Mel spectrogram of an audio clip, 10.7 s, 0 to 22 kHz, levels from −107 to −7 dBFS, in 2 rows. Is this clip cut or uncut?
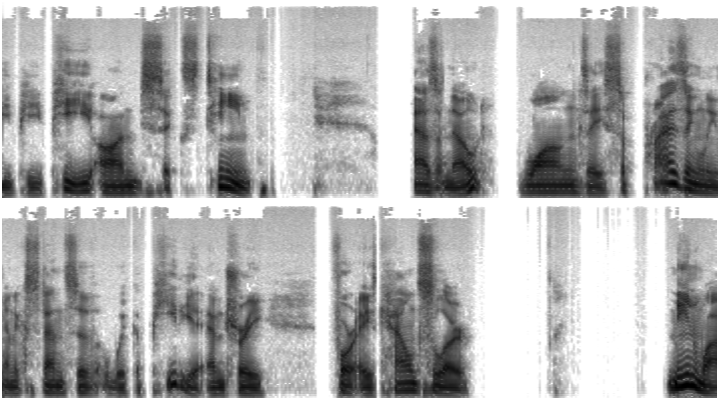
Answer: cut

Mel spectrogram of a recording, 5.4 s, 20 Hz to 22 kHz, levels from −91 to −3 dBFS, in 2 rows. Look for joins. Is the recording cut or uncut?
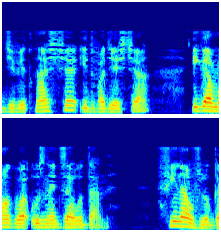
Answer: uncut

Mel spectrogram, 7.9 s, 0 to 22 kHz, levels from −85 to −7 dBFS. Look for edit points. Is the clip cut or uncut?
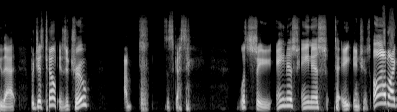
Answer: cut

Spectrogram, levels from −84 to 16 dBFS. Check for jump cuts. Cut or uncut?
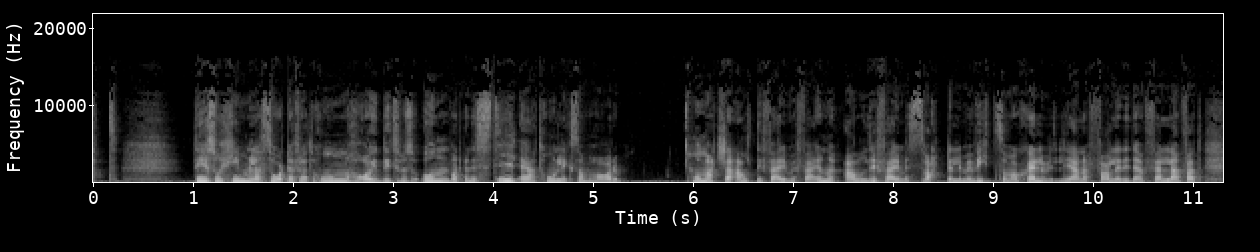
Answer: uncut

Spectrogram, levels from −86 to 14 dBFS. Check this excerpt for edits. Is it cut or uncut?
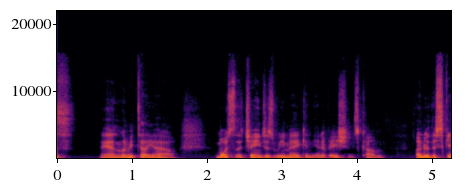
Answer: uncut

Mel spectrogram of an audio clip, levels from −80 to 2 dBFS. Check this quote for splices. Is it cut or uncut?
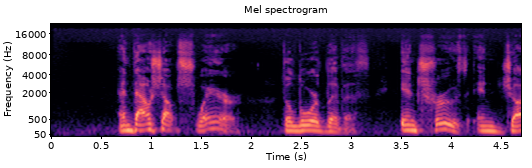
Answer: uncut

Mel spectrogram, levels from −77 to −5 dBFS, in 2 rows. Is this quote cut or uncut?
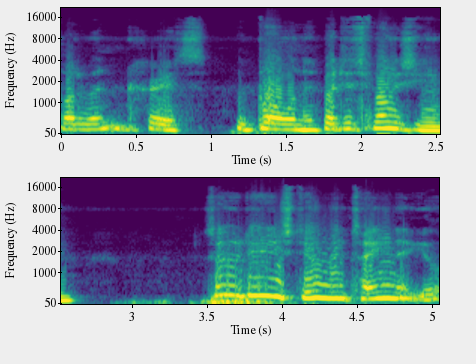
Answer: cut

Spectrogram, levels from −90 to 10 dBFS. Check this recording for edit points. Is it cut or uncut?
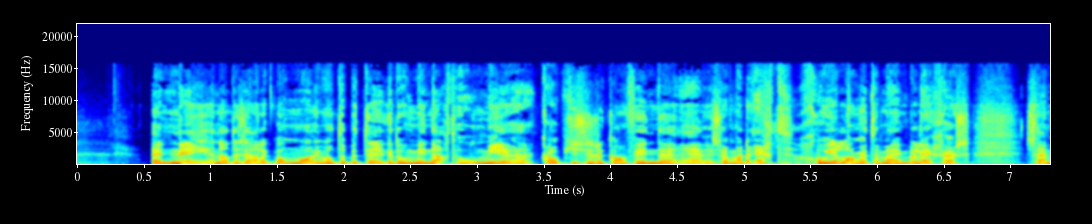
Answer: cut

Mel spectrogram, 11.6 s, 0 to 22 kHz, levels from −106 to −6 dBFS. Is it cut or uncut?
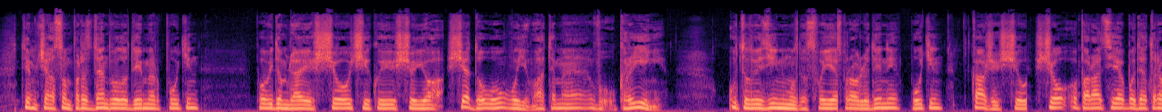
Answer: cut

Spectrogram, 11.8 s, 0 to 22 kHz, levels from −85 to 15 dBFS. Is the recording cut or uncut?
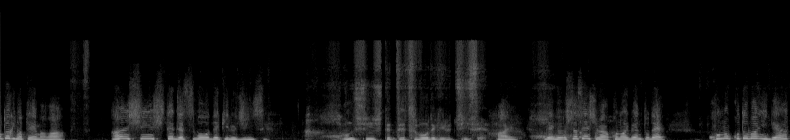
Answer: uncut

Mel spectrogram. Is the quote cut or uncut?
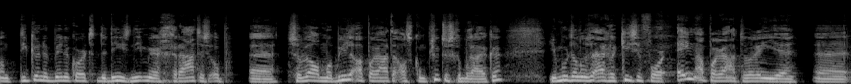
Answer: uncut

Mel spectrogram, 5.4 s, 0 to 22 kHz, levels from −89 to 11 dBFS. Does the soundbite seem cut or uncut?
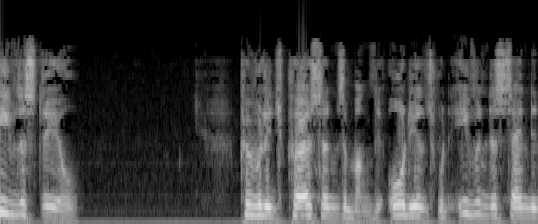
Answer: uncut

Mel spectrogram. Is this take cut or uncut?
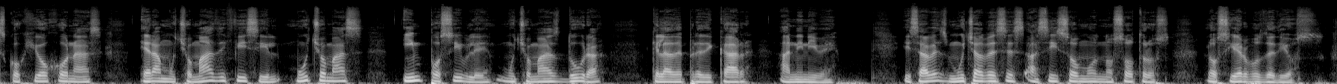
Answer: uncut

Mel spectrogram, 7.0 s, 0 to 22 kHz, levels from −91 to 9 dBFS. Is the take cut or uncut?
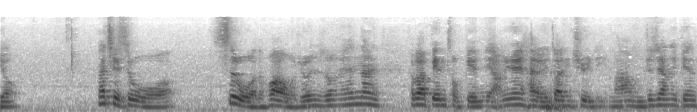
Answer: uncut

